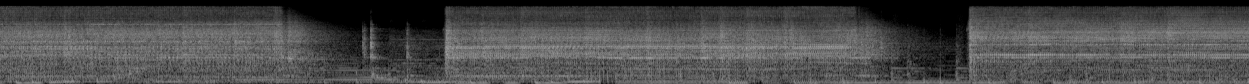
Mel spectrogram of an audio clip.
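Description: Cordless impact wrench with a 15 mm socket hammering exhaust band-clamp bolts tight, in three runs of several seconds each with short pauses between. This is the final full tightening of the clamps so the pipes can't move.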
